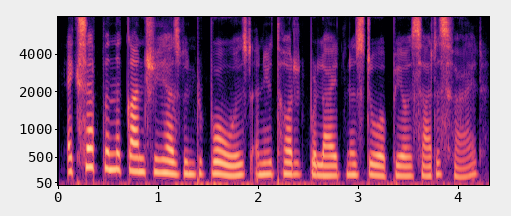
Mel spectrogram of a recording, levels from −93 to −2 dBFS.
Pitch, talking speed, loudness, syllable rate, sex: 205 Hz, 210 wpm, -19 LUFS, 6.1 syllables/s, female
